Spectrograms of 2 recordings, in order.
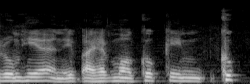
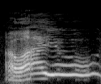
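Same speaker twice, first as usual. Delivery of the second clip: high squawky parrot voice; talking bird; slower than usual. Retold or imitated. Teacher imitates her talking bird to the class. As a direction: chirp it up high like a pet bird. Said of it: "They even speak English, the birds".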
